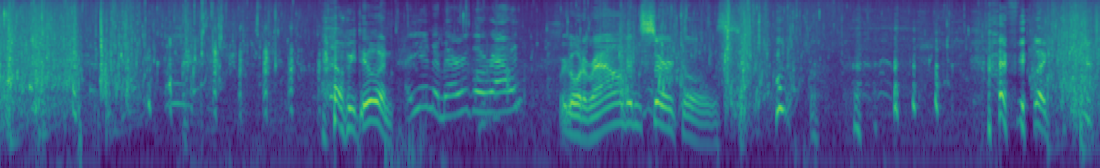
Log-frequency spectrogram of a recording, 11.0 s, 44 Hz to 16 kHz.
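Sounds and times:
swimmer splashing pool water: 0.0s - 11.0s.

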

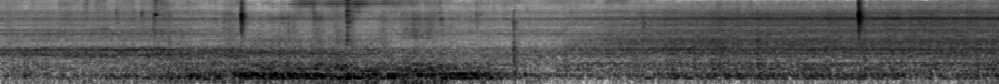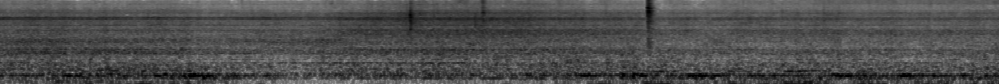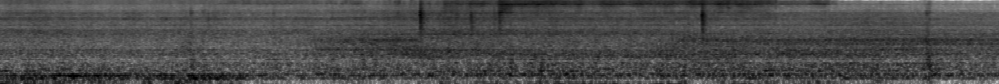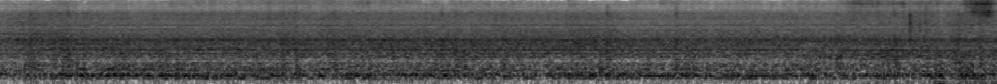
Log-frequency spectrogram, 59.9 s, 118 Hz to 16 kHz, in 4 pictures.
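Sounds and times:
train rolling rumble: 0.0s - 59.9s.

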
